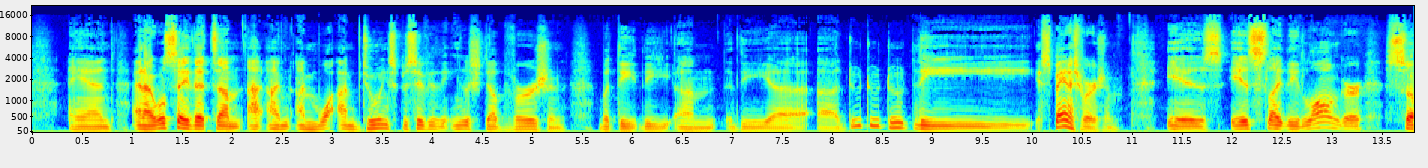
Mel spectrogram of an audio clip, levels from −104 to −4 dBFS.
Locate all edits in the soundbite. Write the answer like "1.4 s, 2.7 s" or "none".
none

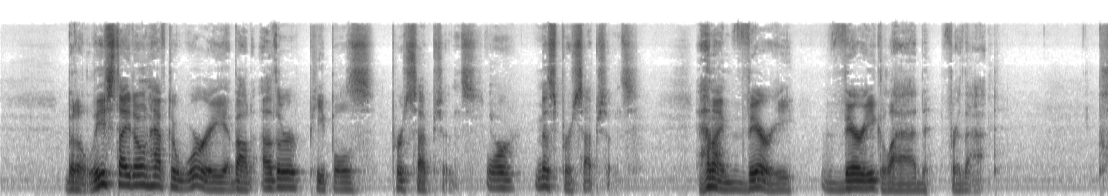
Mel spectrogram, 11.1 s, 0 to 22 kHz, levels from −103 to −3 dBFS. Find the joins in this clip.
none

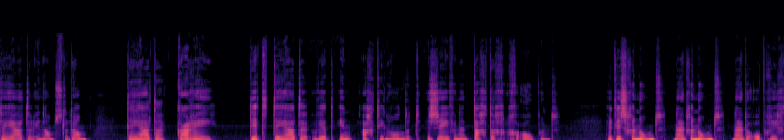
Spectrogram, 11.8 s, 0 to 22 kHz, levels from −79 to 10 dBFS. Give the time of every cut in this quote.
3.6 s, 10.3 s

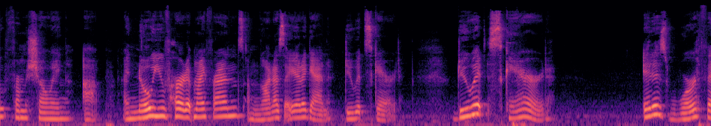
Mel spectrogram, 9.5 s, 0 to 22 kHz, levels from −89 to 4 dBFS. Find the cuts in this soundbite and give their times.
1.6 s, 2.6 s

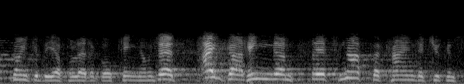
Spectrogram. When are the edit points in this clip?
1.6 s, 2.4 s, 3.1 s

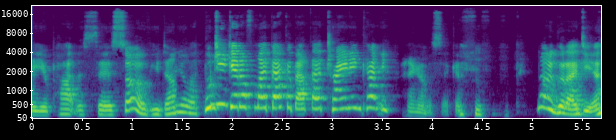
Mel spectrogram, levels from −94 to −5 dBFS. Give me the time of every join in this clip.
1.4 s, 1.9 s, 3.6 s

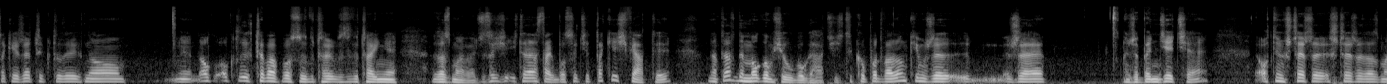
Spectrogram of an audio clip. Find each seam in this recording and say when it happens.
none

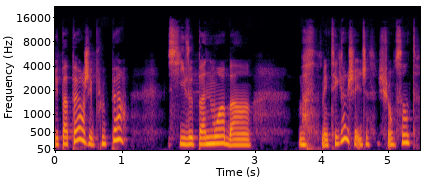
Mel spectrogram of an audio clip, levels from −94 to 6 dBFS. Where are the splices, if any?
none

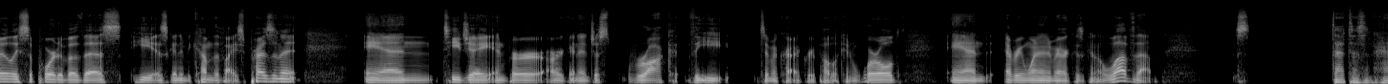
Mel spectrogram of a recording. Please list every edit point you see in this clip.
6.2 s

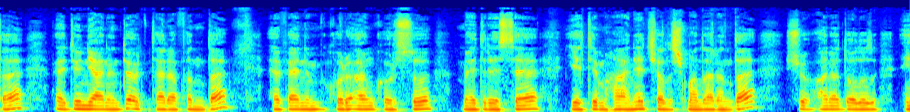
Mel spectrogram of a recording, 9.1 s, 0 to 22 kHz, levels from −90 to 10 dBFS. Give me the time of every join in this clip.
1.5 s

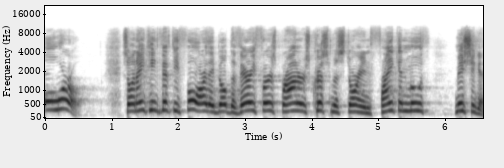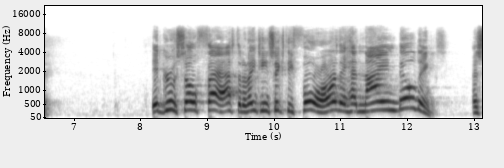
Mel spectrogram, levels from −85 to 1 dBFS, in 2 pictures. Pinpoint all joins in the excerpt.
none

